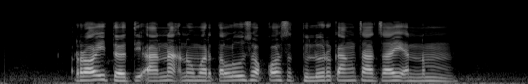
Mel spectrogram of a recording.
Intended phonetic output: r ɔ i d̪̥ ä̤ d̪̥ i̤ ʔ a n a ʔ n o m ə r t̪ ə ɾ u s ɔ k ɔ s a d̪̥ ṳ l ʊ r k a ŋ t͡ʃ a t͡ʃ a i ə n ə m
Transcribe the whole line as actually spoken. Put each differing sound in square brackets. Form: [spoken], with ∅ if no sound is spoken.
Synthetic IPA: r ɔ i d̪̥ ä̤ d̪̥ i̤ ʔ a n a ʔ n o m ə r t̪ ə [l] u s ɔ k ɔ s [ə] d̪̥ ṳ l ʊ r k a ŋ t͡ʃ a t͡ʃ a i ə n ə m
